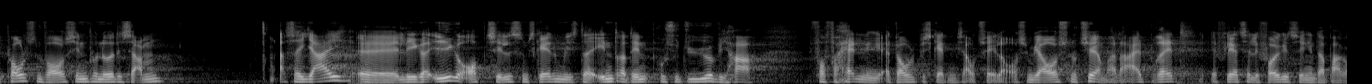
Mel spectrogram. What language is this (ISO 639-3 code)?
dan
